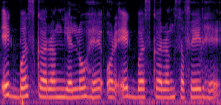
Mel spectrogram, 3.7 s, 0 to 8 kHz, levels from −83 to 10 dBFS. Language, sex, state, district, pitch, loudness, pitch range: Hindi, female, Arunachal Pradesh, Papum Pare, 230 Hz, -16 LUFS, 225-245 Hz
